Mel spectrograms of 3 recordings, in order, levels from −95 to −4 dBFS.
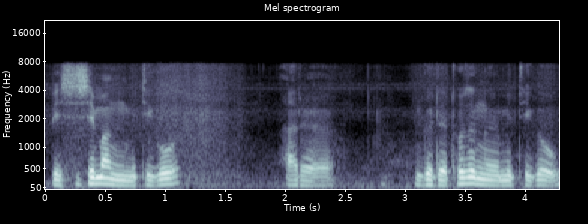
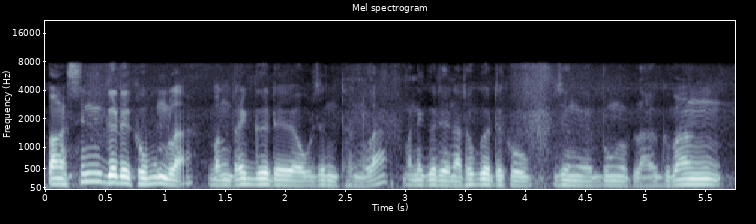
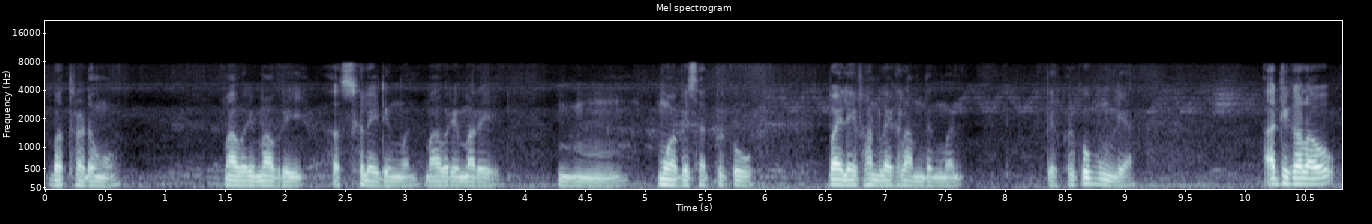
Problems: constant background noise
